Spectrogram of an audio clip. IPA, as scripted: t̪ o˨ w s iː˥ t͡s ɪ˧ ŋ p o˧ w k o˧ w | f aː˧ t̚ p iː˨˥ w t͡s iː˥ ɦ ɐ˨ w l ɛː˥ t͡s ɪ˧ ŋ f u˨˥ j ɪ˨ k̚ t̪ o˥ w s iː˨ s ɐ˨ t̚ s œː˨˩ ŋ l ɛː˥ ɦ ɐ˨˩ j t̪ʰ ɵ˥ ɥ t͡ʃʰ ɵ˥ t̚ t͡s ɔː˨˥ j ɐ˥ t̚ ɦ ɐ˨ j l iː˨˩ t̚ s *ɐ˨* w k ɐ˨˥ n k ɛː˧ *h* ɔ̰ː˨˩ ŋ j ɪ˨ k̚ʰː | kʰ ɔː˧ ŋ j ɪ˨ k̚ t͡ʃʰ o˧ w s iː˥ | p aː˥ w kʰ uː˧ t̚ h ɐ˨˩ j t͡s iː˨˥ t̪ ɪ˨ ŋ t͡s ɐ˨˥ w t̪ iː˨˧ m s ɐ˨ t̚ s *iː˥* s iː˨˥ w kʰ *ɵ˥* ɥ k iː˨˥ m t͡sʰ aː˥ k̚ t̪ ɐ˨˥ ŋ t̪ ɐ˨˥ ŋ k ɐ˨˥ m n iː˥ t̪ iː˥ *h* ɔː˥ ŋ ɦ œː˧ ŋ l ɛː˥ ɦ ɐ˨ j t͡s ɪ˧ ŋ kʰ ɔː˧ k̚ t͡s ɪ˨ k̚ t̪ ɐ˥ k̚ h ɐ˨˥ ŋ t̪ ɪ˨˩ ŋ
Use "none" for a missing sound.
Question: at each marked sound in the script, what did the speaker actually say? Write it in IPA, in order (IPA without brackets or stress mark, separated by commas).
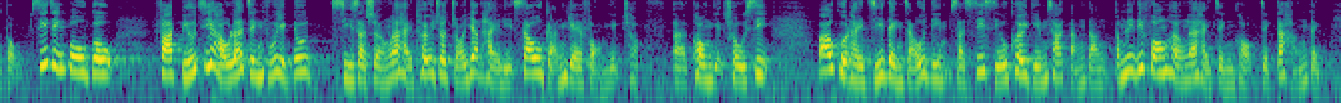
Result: ɐ˥, f, iː˥, ɵ˥, f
